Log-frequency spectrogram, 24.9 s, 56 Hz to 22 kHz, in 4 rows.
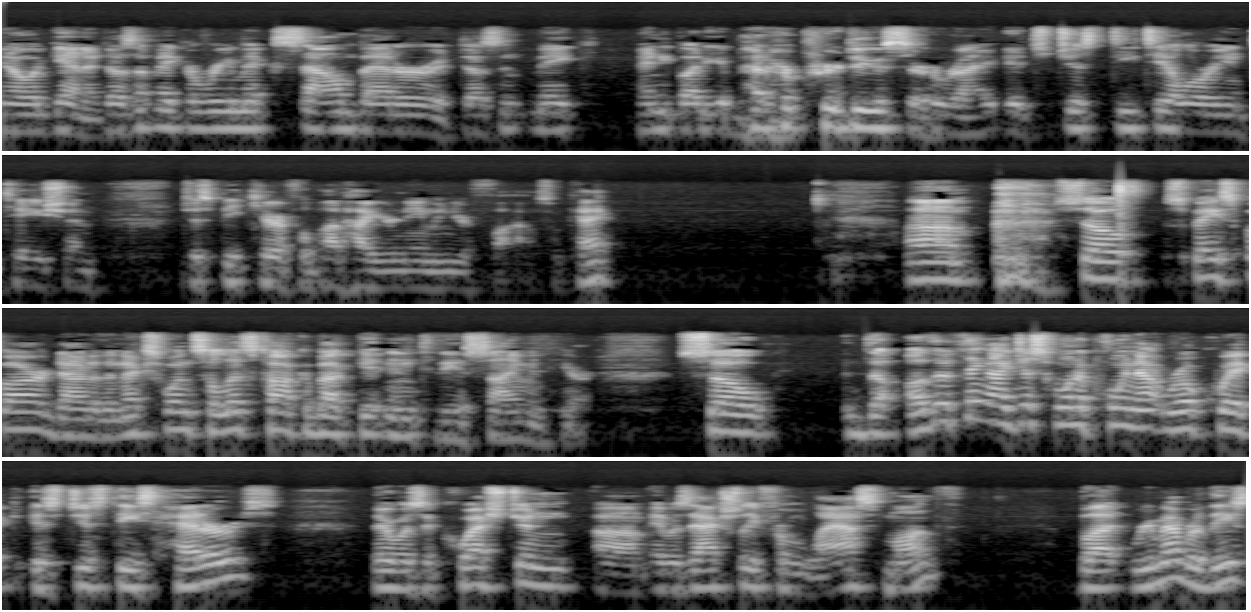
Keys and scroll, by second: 11.7 space, 21.0 F7.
